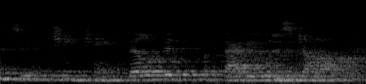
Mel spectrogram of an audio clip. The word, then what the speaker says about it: Tzu Ching Chen: came here okay hi guys my name is zuo ching chang Bill did a fabulous job of pronouncing my official name properly because the spelling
